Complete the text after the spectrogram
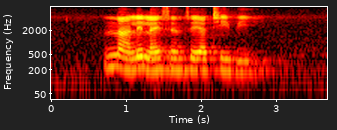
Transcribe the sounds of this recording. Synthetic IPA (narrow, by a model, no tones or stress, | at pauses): n̩nalɪlajsɛnt͡sʼɛjatʰivi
